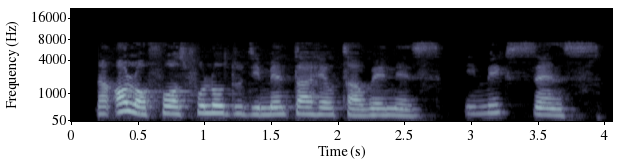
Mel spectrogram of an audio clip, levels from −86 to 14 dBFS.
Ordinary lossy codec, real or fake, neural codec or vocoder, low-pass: none; real; none; 7.2 kHz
